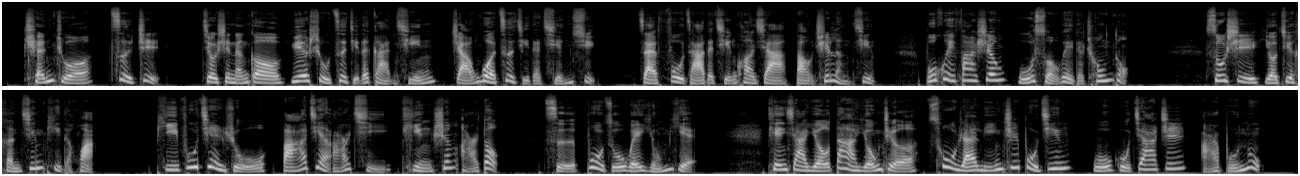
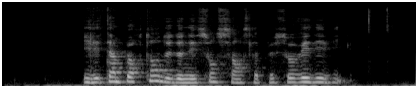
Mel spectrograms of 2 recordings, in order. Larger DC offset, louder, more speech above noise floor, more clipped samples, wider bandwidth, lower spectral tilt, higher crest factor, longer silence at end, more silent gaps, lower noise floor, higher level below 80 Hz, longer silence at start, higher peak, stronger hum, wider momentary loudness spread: neither; first, -22 LUFS vs -27 LUFS; first, 36 dB vs 20 dB; neither; about the same, 18 kHz vs 16.5 kHz; second, -4 dB/octave vs -5.5 dB/octave; about the same, 22 dB vs 18 dB; first, 0.4 s vs 0 s; neither; first, -57 dBFS vs -46 dBFS; first, -48 dBFS vs -54 dBFS; about the same, 0.2 s vs 0.25 s; first, 0 dBFS vs -10 dBFS; neither; about the same, 8 LU vs 9 LU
